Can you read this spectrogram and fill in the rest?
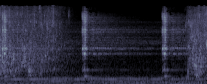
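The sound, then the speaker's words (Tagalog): Water is scooped and poured into buckets at night in a loose rhythm: a longer splashing pour, two quick splashes about a second apart, then another pour, over a steady low hum. “Ang katahimikan ng paligid ay bagyang nabasag ng tunog ng orasan at ritmikong pagsalok at pagsasali ng tubig.”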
